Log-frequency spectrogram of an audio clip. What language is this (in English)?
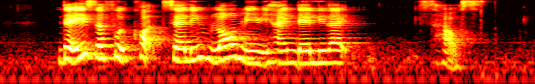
English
